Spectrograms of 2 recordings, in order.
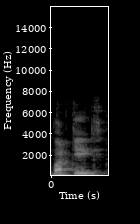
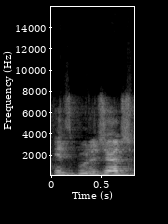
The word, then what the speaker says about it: Buttigieg: Are you talking about Pete Buttgig? Yeah. It's Buttigieg, but it's way funner to say Buttgig.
